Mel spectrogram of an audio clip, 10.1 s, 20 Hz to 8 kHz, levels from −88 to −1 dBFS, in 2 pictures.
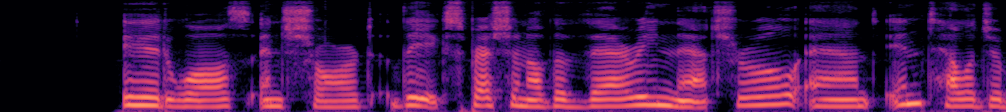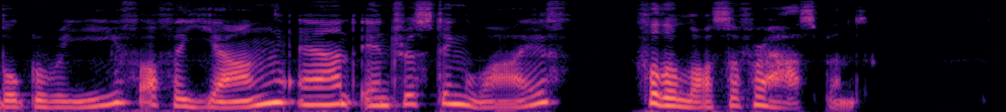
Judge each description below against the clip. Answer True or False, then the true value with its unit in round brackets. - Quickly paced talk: False (150 wpm)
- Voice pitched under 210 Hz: True (190 Hz)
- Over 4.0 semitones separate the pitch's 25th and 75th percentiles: True (4.4 semitones)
